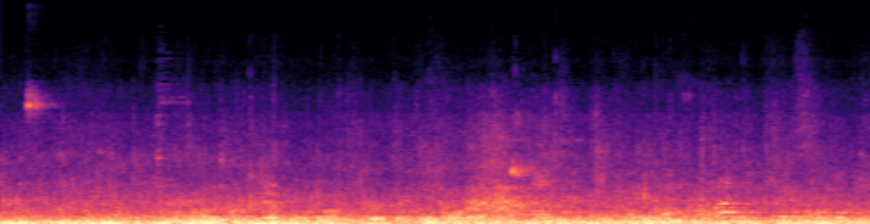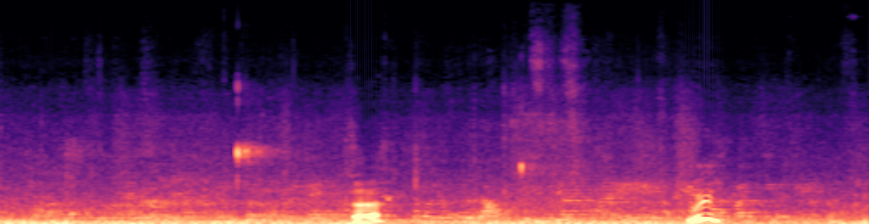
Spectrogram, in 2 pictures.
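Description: Many people murmur and footsteps echo in a large hall.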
